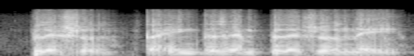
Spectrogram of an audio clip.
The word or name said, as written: bleschl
